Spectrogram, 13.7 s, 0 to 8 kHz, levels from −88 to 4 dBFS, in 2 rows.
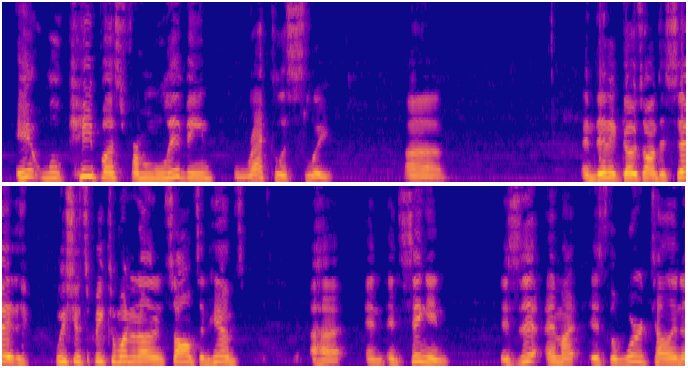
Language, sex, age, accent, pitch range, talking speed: English, male, 30-49, American, 175-225 Hz, 160 wpm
